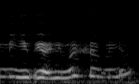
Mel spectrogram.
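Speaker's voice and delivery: high, tearful sobbing voice, breaking down crying.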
